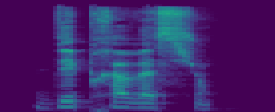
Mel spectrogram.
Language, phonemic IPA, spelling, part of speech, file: French, /de.pʁa.va.sjɔ̃/, dépravation, noun, LL-Q150 (fra)-dépravation.wav
- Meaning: depravity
